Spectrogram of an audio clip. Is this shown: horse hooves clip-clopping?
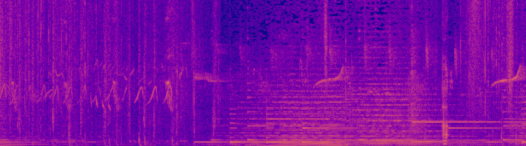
yes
